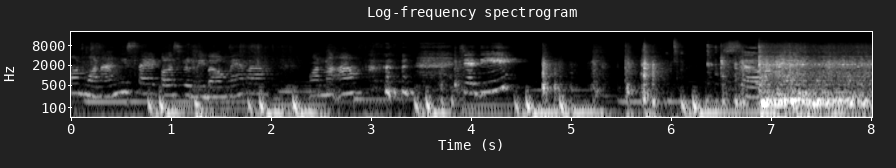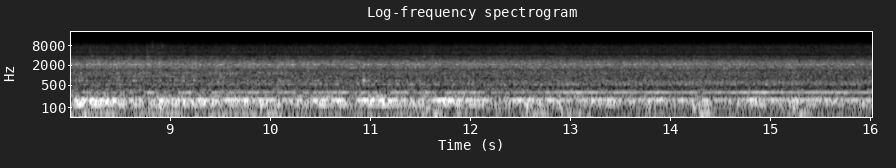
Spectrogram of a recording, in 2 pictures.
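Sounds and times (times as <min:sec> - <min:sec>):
food processor motor hum: 0:06.7 - 0:16.0.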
